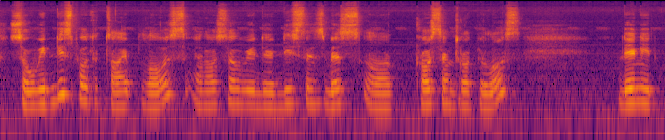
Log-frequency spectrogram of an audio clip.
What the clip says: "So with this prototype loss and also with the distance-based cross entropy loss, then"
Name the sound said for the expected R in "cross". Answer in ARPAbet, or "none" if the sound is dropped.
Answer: none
